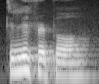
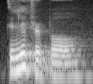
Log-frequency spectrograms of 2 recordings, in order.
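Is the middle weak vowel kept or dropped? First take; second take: dropped; dropped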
